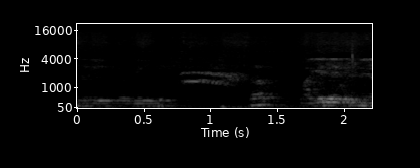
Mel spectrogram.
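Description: A crow caws once, about a second in, over faint low speech.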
